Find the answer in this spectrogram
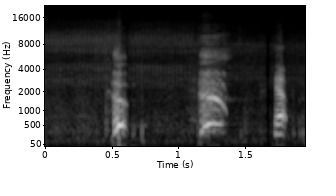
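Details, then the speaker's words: Hiccups from a 5-year-old Friesian gelding in week 8 of re-training, heard during groundwork right after he held his breath while backing up: three short, abrupt voiced bursts about half a second apart against a quiet background. "good boy so did you guys hear that did you hear that hiccup"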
